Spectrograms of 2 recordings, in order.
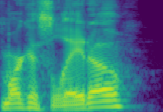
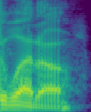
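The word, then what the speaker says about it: Marcus Lehto: say his name wrong it's Marcus Leo yeah yeah that's right yeah because I I want to say Leto you know but it's not sure the H I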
